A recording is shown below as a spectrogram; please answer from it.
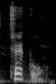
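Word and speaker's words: Tekel: the ancient hebrew language the qual that's pronounced as tekl and basically means you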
